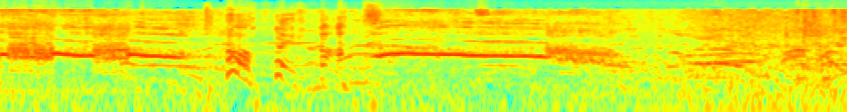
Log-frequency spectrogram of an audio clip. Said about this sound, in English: Listen to this man scream.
